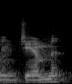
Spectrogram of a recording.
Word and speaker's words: enjambment: One word I do want to talk about, the literary term is called enjambment. It is spelled E-N-J-A-M-B-M-E-N-T.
